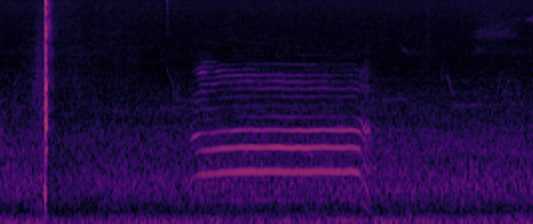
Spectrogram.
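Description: Crisp click of a pitching wedge striking a golf ball on an approach shot, about a third of a second in. About a second later comes a long held voice-like note lasting over a second, dropping in pitch as it ends.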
